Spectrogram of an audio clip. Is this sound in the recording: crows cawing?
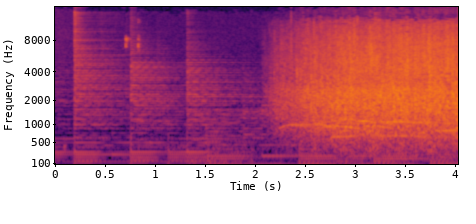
no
